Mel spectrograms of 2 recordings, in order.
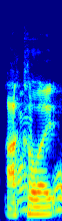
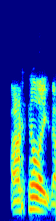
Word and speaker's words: Acolyte: Um, we got Star Wars Ac- Acu- Aculite. Is that how you say it? – Acolyte. What? – Acolyte. That's it. Acolyte.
